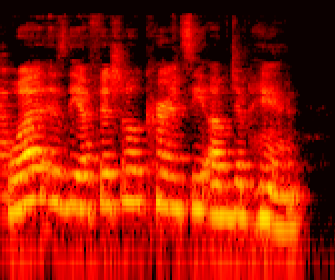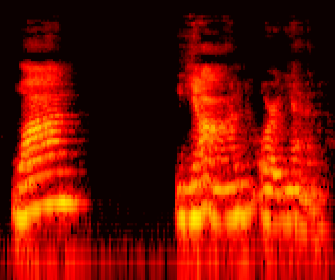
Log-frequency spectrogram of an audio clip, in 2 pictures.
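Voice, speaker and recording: A woman's voice: medium pitch, slow, a bit bright, soft background music. A woman co-hosting a podcast, chatting casually and laughing easily while reading trivia questions aloud. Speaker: podcast co-host. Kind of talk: casual chat, trivia game. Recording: roomy echo, distant from the mic.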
